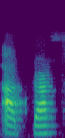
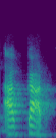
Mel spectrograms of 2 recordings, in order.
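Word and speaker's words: อากาศ: jadi t bunyinya gitu Jadi ini dibacanya bukan Akas tapi akad Kemudian untuk contoh Berikutnya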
